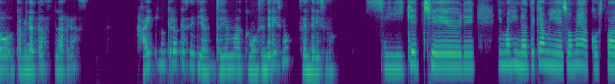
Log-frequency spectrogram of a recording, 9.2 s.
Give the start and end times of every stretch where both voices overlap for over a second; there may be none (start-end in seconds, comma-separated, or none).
none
